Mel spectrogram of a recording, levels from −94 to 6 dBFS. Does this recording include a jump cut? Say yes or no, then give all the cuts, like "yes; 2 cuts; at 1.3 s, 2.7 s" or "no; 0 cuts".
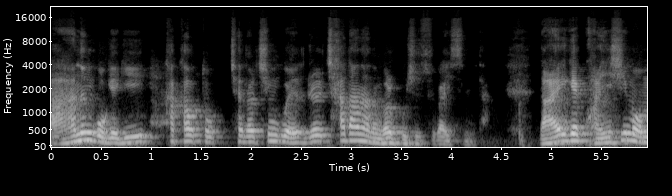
no; 0 cuts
